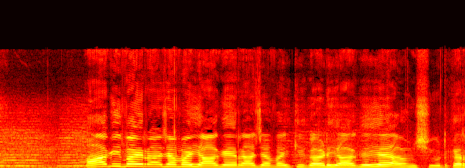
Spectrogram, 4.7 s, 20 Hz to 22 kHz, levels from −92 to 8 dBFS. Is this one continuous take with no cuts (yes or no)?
yes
